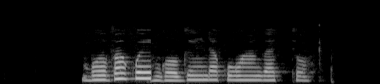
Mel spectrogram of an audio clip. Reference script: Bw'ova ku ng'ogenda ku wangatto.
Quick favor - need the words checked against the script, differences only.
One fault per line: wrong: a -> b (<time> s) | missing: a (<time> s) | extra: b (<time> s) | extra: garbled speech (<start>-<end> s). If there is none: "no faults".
no faults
